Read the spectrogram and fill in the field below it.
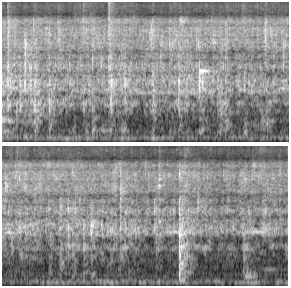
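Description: Curry leaves and finely chopped green chillies sizzle in hot oil for chivda, a steady close crackle and hiss with occasional sharper pops, no talking.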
